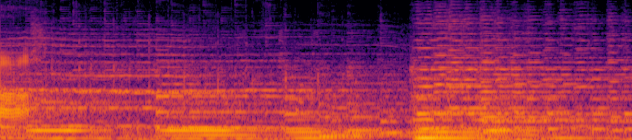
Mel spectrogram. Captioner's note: audience members cheering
